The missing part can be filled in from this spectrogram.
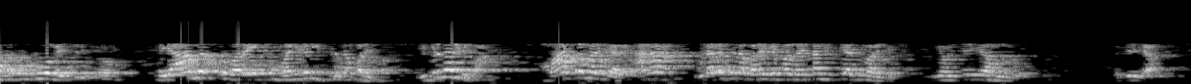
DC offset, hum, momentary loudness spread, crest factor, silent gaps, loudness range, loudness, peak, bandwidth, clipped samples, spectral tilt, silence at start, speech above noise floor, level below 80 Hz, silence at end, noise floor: under 0.1%; none; 17 LU; 16 dB; none; 7 LU; -15 LUFS; 0 dBFS; 6 kHz; 0.1%; -6.5 dB/octave; 0 s; 61 dB; -64 dBFS; 0.2 s; -75 dBFS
